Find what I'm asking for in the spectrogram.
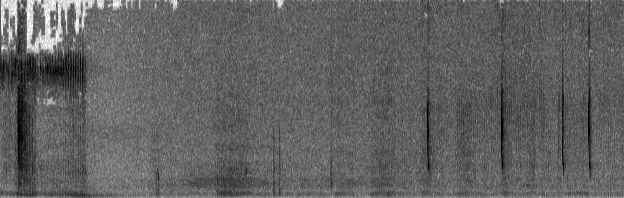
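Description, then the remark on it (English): A rufous hummingbird's wings buzz in a low, steady hum that swells and fades as it passes, broken by a few sharp, high chips and clicks, in spring in the Pacific Northwest, Western Canada or Alaska. “For many folks in the Pacific Northwest, Western Canada, and Alaska, the return of the rufous hummingbird in the spring is cause for celebration. The deep buzz of their arrival marks the start of summer.”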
